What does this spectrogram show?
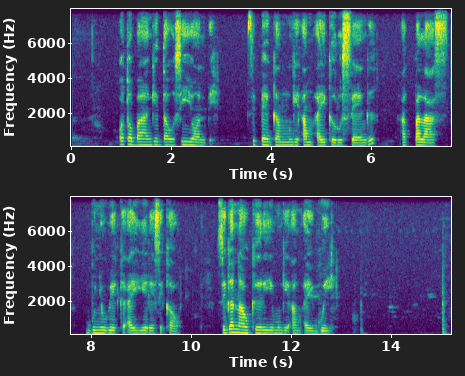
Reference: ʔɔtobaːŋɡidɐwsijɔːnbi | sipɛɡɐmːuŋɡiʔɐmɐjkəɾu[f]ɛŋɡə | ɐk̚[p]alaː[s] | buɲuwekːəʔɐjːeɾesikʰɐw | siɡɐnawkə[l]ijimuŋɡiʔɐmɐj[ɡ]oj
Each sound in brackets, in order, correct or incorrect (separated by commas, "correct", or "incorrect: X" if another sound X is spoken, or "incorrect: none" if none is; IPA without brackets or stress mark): incorrect: s, correct, correct, incorrect: ɾ, correct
